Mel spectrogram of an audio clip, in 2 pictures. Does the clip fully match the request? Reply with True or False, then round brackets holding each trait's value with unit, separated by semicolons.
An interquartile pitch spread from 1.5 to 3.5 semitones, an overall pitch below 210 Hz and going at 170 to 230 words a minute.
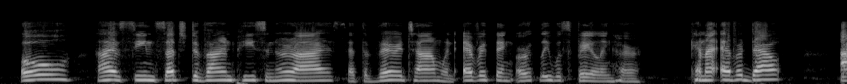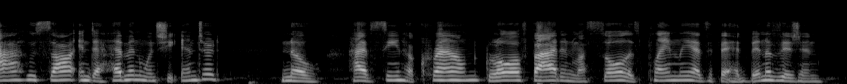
True (2.7 semitones; 190 Hz; 180 wpm)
